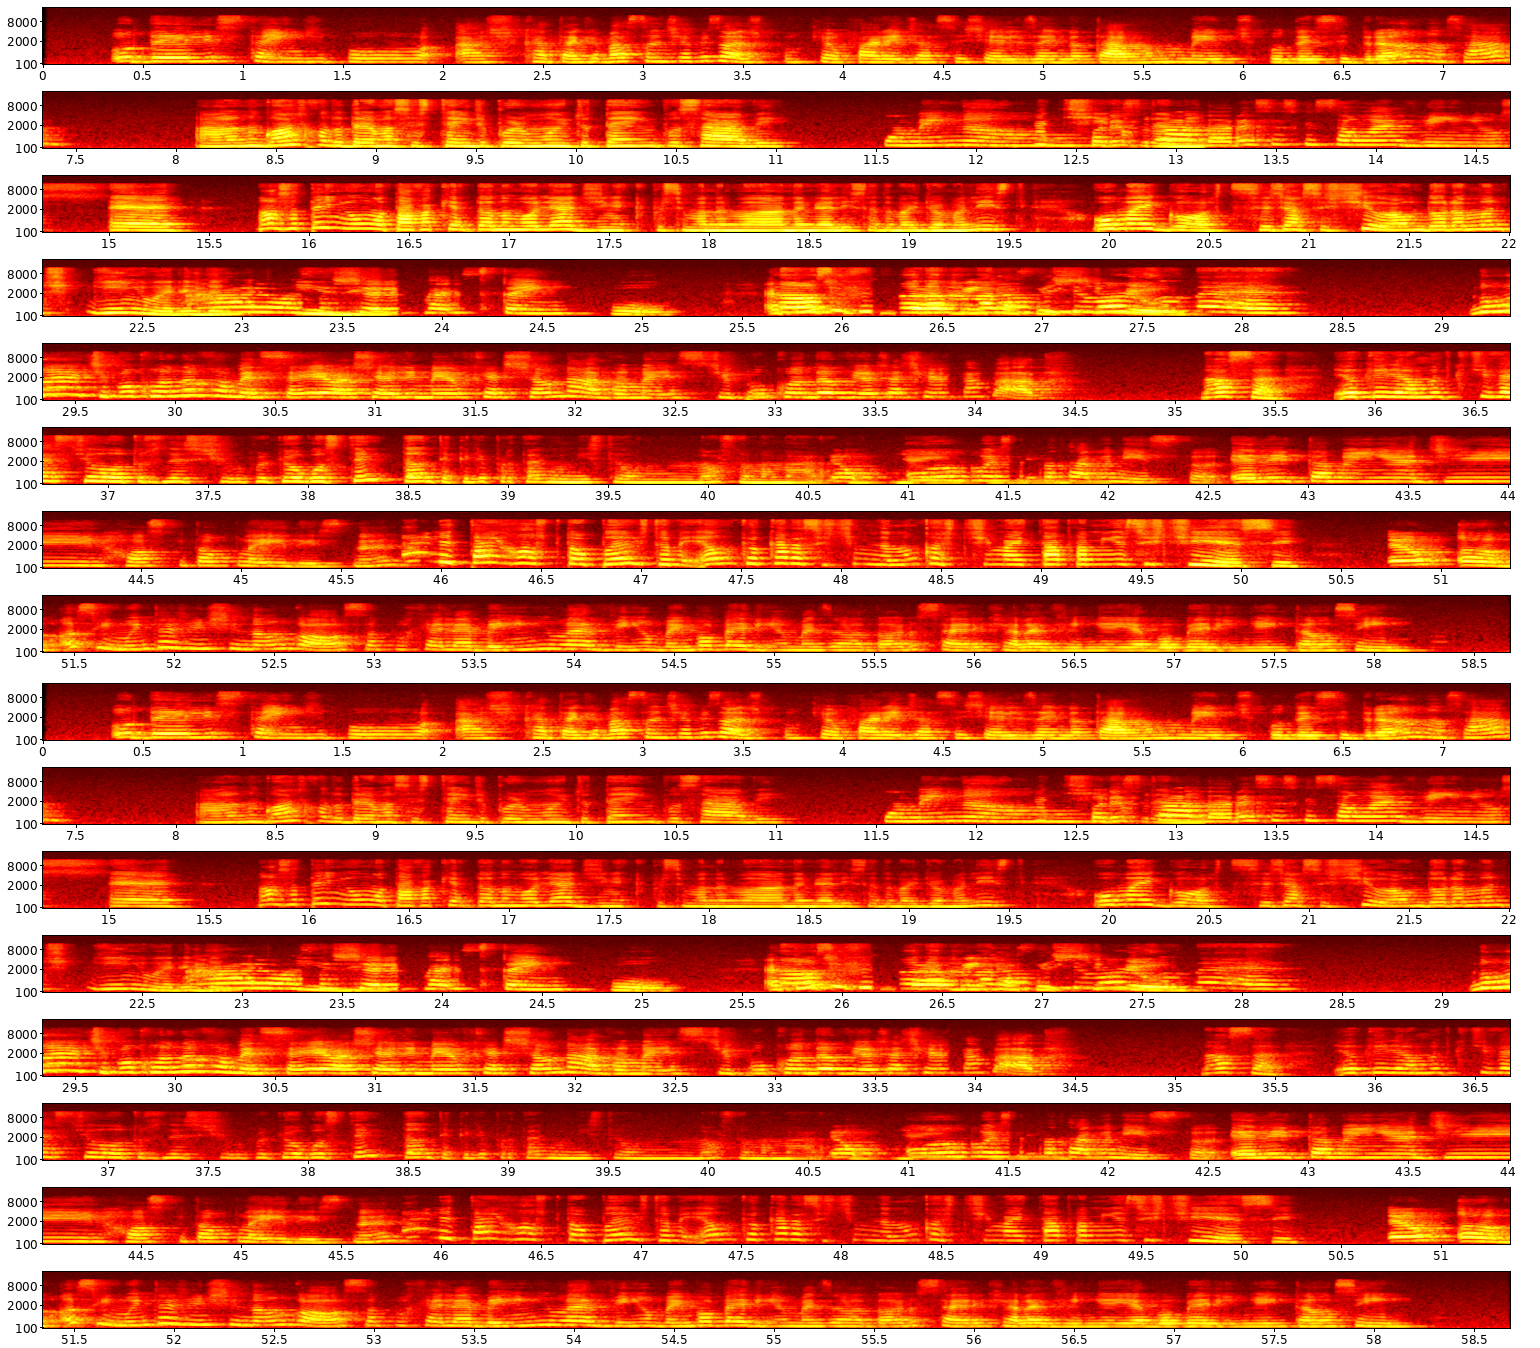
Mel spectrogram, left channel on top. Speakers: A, on the left; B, on the left.
A: O deles tem, tipo, acho que até que é bastante episódio, porque eu parei de assistir, eles ainda estavam no meio, tipo, desse drama, sabe?
B: Ah, eu não gosto quando o drama se estende por muito tempo, sabe?
A: Também não.
B: Cansativo
A: Por isso
B: pra
A: que eu adoro
B: mim.
A: esses que são levinhos.
B: É. Nossa, tem um, eu tava aqui dando uma olhadinha aqui por cima na minha, na minha lista do My Drama List. Oh My God, você já assistiu? É um dorama antiguinho, ele
A: Ah,
B: é de dois mil e
A: eu assisti
B: quinze
A: ele faz tempo. É
B: Nossa,
A: tão difícil
B: esse dorama
A: ver alguém
B: é maravilhoso,
A: que assistiu.
B: né?
A: Não é, tipo, quando eu comecei, eu achei ele meio questionável, mas, tipo,
B: Então,
A: quando eu vi, eu já tinha acabado.
B: nossa, eu queria muito que tivesse outros nesse estilo, porque eu gostei tanto. Aquele protagonista é um, nossa, é uma maravilha
A: Eu amo
B: ele também.
A: esse protagonista. Ele também é de Hospital Playlist, né?
B: Ele tá em Hospital Playlist também, é um que eu quero assistir, ainda nunca assisti, mas tá pra mim assistir esse.
A: Eu amo. Assim, muita gente não gosta porque ele é bem levinho, bem bobeirinho, mas eu adoro série que é levinha e é bobeirinha. Então, assim,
